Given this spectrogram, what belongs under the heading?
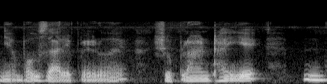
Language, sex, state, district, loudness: Hindi, female, Punjab, Pathankot, -17 LUFS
